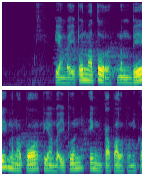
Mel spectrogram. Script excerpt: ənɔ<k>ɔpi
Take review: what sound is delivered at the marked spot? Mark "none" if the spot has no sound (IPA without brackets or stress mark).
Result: p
